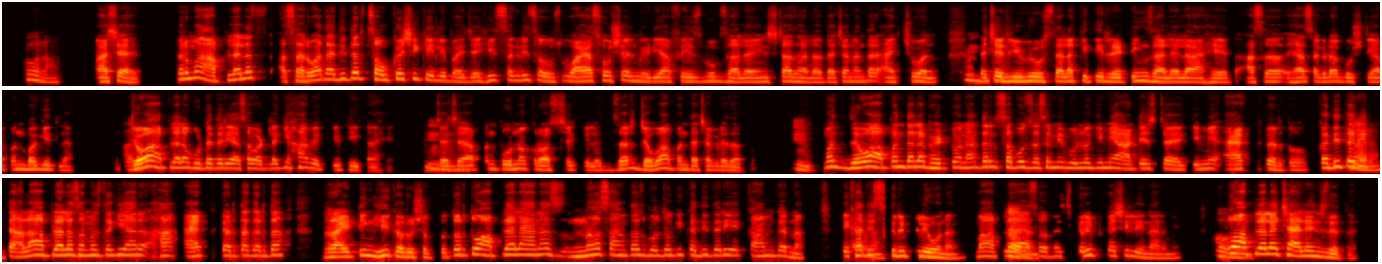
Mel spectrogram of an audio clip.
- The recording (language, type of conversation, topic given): Marathi, podcast, तुम्ही मेंटर निवडताना कोणत्या गोष्टी लक्षात घेता?
- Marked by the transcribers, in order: in English: "रिव्ह्यूज"; in English: "क्रॉसचेक"; in English: "सपोज"; tapping; other background noise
